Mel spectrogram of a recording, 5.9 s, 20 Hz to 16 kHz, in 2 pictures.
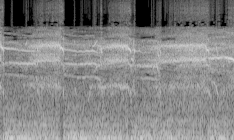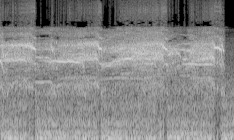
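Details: Peregrine falcons at a Madrid nest, 4 May 2016, as the male brings a swift for the chicks' breakfast and feeds them in pieces: harsh, buzzy, wavering screams run almost without pause, pulsing about once a second.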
